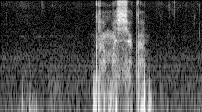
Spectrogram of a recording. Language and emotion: Russian, neutral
